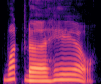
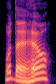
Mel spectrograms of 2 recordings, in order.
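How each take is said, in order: First: Slow, drawn-out what the hell; stunned repeat; slow disbelief. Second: Loud, high what the hell; real amazed exclamation; surprised outburst. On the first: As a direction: stretch every word out in disbelief. Repeats reaction, slower. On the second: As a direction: blurt it out in shock. Reacts to ladder launch trick. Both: Real, not acted.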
